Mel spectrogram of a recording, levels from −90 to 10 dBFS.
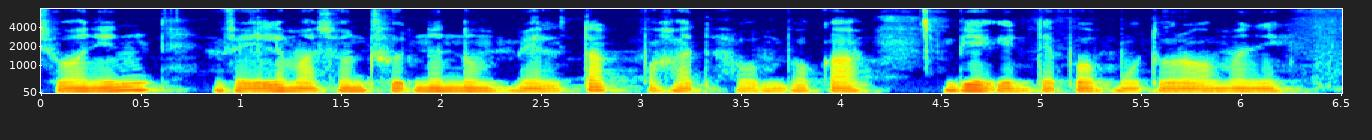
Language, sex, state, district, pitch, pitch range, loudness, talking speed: Mizo, male, Mizoram, Aizawl, 95 Hz, 95-100 Hz, -18 LUFS, 205 wpm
